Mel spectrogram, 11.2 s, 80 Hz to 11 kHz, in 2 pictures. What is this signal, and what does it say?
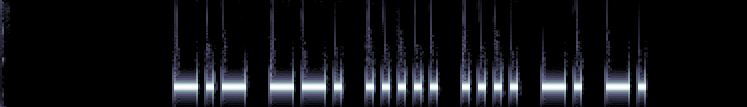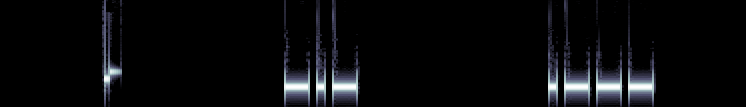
Morse code, heard as a keyed tone, about 20 wpm, spaced as for 14 wpm, 700 Hz. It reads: KG5HNN KJ
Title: USA Call Signs - 6 Characters - 8x Character Spacing - 20wpm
